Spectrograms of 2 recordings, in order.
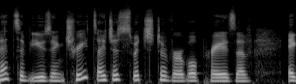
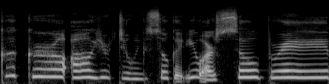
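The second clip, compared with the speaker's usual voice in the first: put-on, very high-pitched, soothing and encouraging tone; 10 semitones higher than usual. Retelling how the speaker talked her through a scary walk, retelling a soft praising tone. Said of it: "this tone like helps soften them".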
